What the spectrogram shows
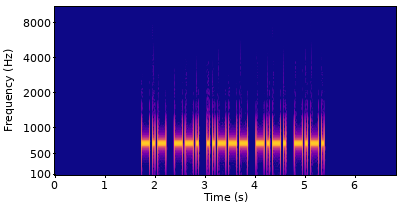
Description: Morse code, heard as a keyed tone, about 22 wpm, 700 Hz. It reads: KG2CC
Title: USA Call Signs - 5 Characters - Repeated 2x - 22wpm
